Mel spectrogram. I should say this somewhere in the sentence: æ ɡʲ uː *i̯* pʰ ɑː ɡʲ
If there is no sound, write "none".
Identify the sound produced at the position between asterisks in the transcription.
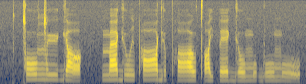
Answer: i̯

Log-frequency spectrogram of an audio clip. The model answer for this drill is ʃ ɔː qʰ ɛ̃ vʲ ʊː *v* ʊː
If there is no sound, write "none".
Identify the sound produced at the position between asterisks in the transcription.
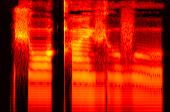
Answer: v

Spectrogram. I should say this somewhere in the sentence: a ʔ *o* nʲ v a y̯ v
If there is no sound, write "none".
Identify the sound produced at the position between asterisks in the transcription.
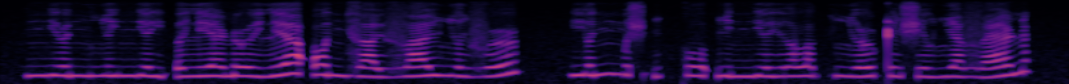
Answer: ɔ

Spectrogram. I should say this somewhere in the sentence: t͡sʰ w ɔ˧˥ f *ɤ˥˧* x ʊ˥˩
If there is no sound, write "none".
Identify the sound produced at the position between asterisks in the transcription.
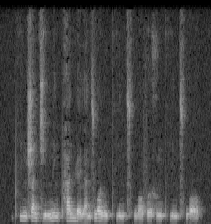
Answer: ɤ˥˧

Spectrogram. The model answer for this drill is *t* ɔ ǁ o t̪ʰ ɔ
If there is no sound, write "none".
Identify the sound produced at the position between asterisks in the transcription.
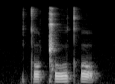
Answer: t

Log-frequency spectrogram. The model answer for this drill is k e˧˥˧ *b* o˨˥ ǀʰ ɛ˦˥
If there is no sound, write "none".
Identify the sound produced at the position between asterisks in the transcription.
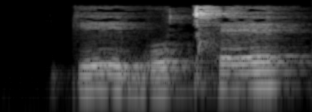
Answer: b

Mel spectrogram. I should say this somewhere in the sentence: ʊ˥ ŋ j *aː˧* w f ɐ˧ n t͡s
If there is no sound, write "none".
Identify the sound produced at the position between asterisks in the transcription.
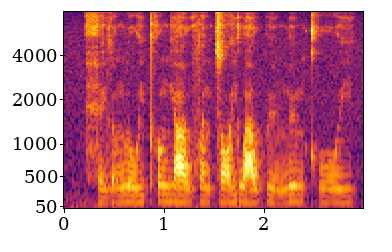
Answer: aː˧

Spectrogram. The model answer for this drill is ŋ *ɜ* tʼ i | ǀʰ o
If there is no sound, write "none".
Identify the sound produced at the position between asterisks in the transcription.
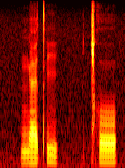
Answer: æ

